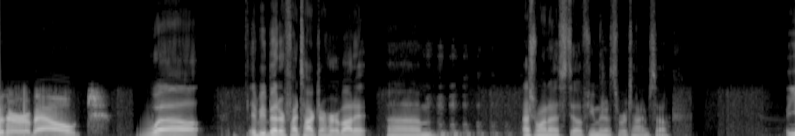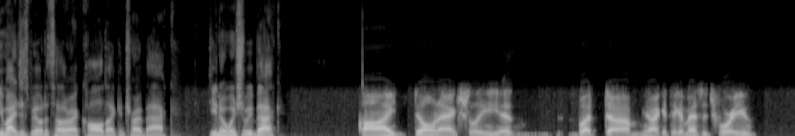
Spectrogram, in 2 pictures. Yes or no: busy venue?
no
